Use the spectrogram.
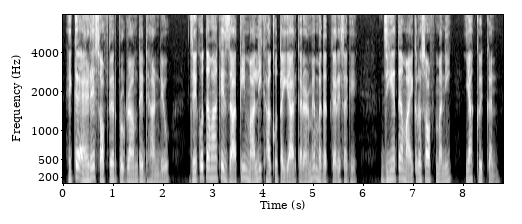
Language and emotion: Sindhi, neutral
